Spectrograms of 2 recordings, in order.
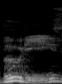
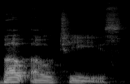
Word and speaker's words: Boötes: Now, I'm very aware this looks like it should be pronounced booties, and we often do in the planetarium for fun, but the proper pronunciation is pronouncing both O's, and that makes it Boötes.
